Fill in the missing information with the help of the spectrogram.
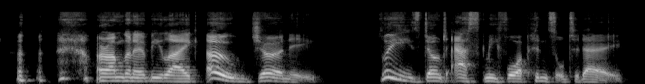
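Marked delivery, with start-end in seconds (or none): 2.0-6.2 regal, imperial, emperor-like delivery. Speaker shows how they'd use their emperor voice in everyday life. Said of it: "I'm going to start using that voice more often".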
